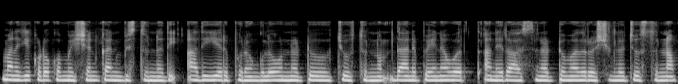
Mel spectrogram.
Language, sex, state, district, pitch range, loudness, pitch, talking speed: Telugu, female, Andhra Pradesh, Krishna, 190-200 Hz, -12 LUFS, 195 Hz, 160 wpm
